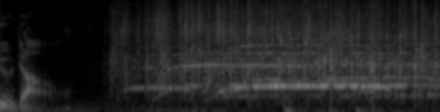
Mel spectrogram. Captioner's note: applause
